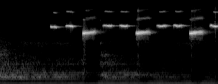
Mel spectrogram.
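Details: Russian singer canary singing for training canaries: after a faint murmur, a quick, rhythmic string of very high, clear chirps with deeper slurred notes every half second.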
